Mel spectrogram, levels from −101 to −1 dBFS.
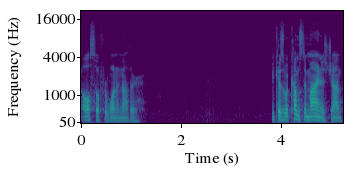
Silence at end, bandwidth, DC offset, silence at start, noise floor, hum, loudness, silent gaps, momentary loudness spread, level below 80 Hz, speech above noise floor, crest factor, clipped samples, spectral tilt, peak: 0 s; 15.5 kHz; under 0.1%; 0 s; under -90 dBFS; none; -49 LUFS; none; 13 LU; -86 dBFS; over 41 dB; 26 dB; under 0.1%; -5 dB/octave; -26 dBFS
